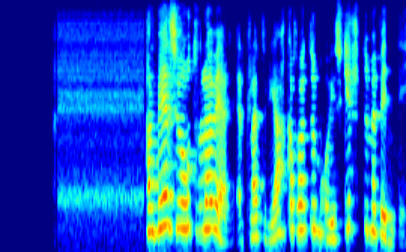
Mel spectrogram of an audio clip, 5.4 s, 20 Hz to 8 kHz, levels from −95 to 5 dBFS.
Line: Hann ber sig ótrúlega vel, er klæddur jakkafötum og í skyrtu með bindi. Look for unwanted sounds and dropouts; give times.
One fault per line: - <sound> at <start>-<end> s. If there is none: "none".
none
